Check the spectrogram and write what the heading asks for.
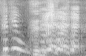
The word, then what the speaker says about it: Pew Pew: You pronounce it wrong. It's Pew Pew.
